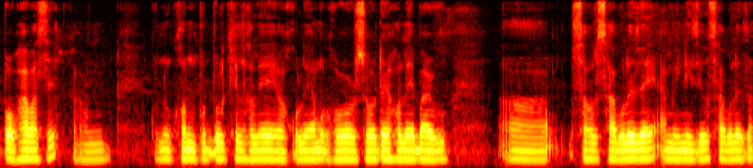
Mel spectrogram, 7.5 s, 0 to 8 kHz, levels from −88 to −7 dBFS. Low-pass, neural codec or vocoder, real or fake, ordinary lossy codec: none; none; real; none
